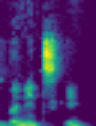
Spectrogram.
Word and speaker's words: Beniczky: do we pronounce it beniski but i i used to respond to all kind of versions of my surname but correctly it's benitski okay cool cool so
